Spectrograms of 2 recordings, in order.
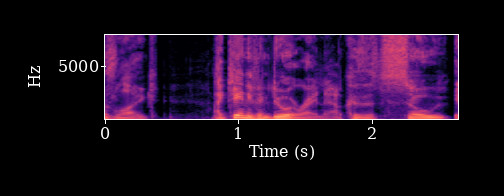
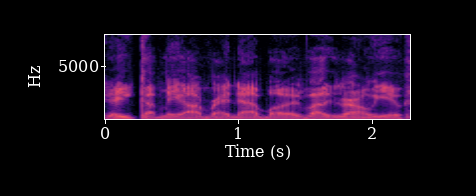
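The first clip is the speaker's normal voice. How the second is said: put-on old bayou man voice, quieter; 12 dB quieter than usual. Describing a friend's sudden voice shift, imitating an old bayou man.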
